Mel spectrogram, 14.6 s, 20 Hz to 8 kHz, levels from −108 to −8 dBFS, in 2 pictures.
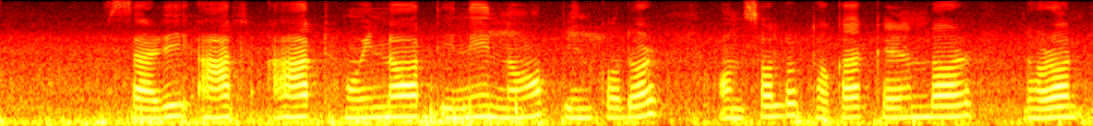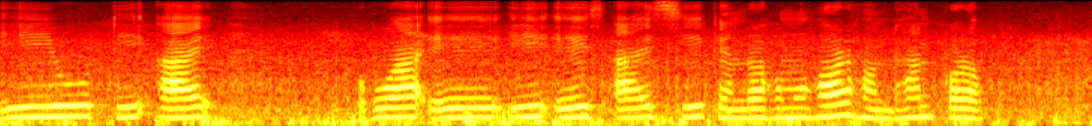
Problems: constant background noise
